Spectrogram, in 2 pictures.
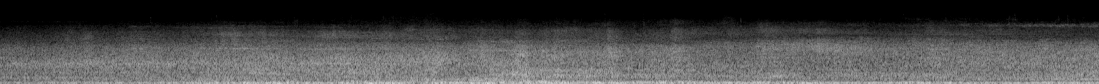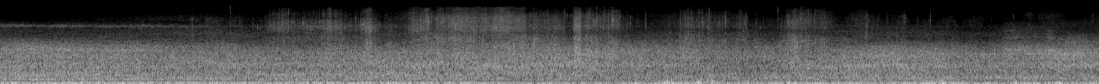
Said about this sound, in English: this is BA 1499, the British Airways A320-200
